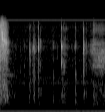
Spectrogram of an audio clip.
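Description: Computer keyboard typing: a run of irregularly spaced keystrokes as a short line of code is entered.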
